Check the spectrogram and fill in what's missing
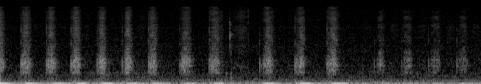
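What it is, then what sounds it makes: Pen scratching on sketchbook paper. A fine-tip pigment liner pen draws continuous line strokes on a spiral-bound white paper sketchbook lying flat on a wooden desk. Quick, dry, bright scratches repeat at a brisk, uneven rhythm of roughly three to four per second, each fading fast over a low background rumble.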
